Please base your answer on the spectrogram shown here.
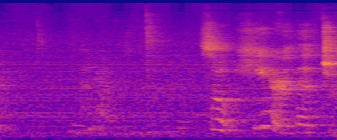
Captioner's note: audience murmuring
